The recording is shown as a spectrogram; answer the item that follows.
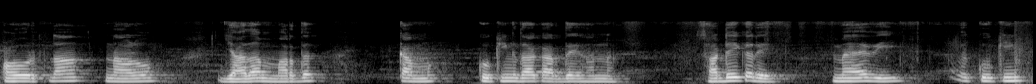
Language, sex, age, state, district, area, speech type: Punjabi, male, 18-30, Punjab, Fatehgarh Sahib, rural, spontaneous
